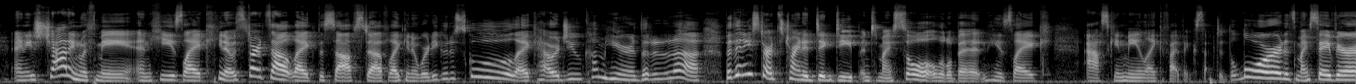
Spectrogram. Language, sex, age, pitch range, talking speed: English, female, 20-39, 175-260 Hz, 285 wpm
